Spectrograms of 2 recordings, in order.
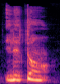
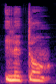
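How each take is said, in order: First: Much higher, louder howl of "Il est temps"; old convict woman howling the signal to revolt. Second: "il est temps" howled high and loud, falling; old convict woman howling the signal again. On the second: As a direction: shriek it again to launch the attack. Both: A narrator's reading. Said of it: "hurla la vieille Flay".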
